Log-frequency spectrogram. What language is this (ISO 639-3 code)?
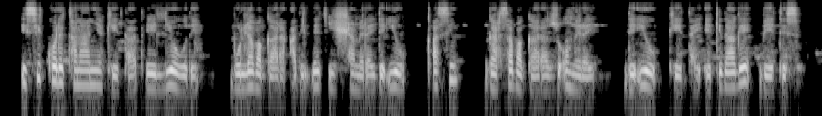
wal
